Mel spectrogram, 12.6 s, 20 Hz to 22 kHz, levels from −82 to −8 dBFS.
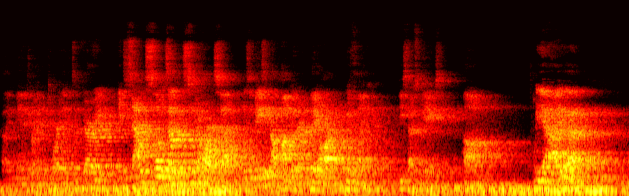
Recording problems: room echo; strong; dies away in 2.9 s
off-mic speech; far
low rumble; faint; throughout; 25 dB below the speech

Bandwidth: 14.5 kHz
